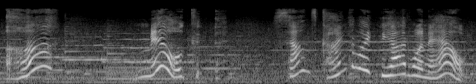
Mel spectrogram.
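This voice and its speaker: A woman voicing a small, cheeky childlike fairy companion with a squeaky voice in an anime game. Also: wildly swooping pitch, slow, exaggerated voice, poor audio. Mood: curious. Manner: cheeky, exclamatory, refers to self by name. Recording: loud background music.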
